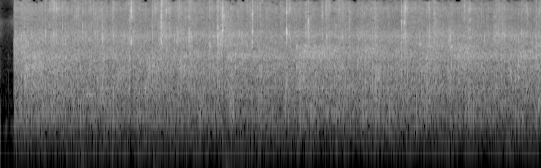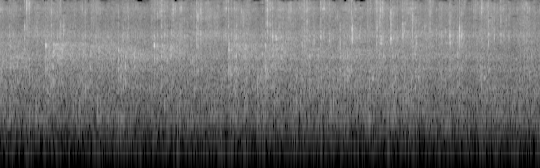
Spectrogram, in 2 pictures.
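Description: A crowd clapping steadily: continuous applause made of many fast, overlapping hand claps.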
